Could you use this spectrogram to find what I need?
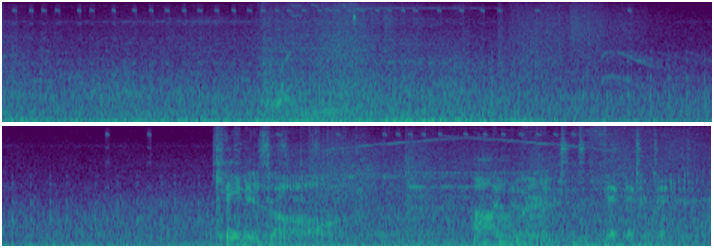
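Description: Rotors of small hovering craft whir and hum steadily.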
